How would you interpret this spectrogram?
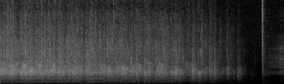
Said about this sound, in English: one more round of applause is in order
